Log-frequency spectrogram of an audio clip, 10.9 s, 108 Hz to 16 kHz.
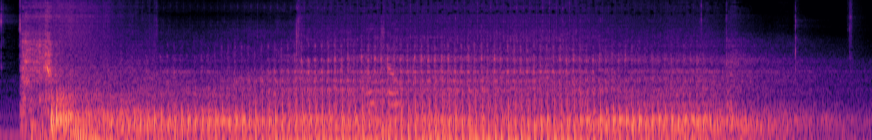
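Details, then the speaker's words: Suzuki DRZ400 that was hard to start, after swapping tight cam valve shims: on choke it catches first time and settles into a steady, even single-cylinder idle. Normal start. "choke first time starts"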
